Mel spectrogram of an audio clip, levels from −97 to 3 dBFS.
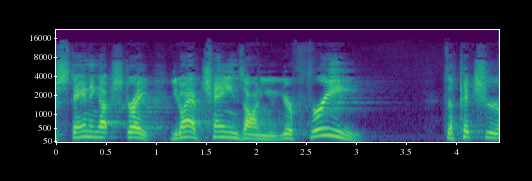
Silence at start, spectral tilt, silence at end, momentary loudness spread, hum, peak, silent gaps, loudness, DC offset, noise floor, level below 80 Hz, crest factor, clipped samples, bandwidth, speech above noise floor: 0 s; -4.5 dB/octave; 0 s; 8 LU; none; 0 dBFS; none; -17 LUFS; under 0.1%; -65 dBFS; -64 dBFS; 18 dB; under 0.1%; 14.5 kHz; 48 dB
